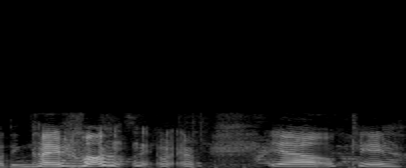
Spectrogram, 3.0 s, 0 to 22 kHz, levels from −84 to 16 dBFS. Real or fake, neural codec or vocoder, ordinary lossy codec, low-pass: fake; codec, 16 kHz, 16 kbps, FreqCodec, larger model; none; 7.2 kHz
